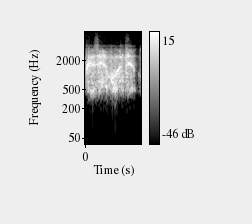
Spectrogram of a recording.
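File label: Hungarian bomb failure mood low, speech; War Thunder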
